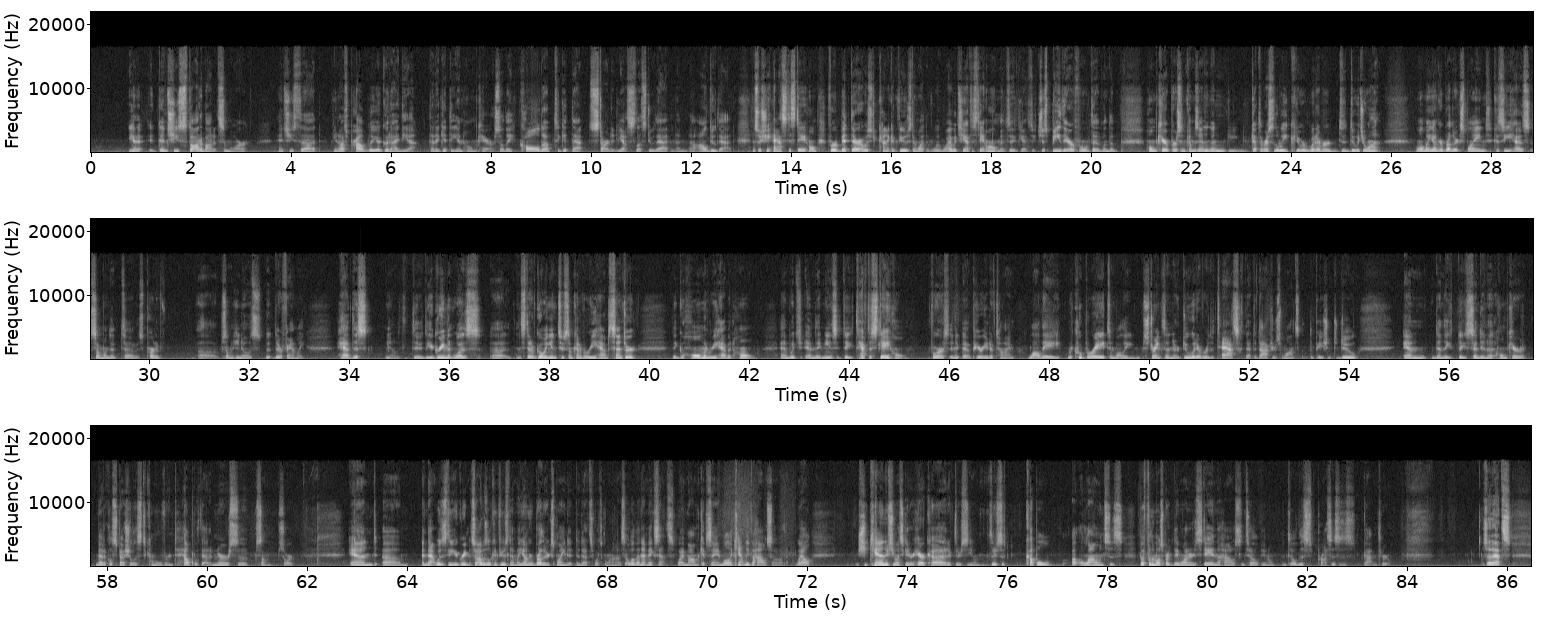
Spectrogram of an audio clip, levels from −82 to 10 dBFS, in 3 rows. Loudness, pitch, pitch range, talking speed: -18 LUFS, 115 Hz, 100-130 Hz, 200 wpm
